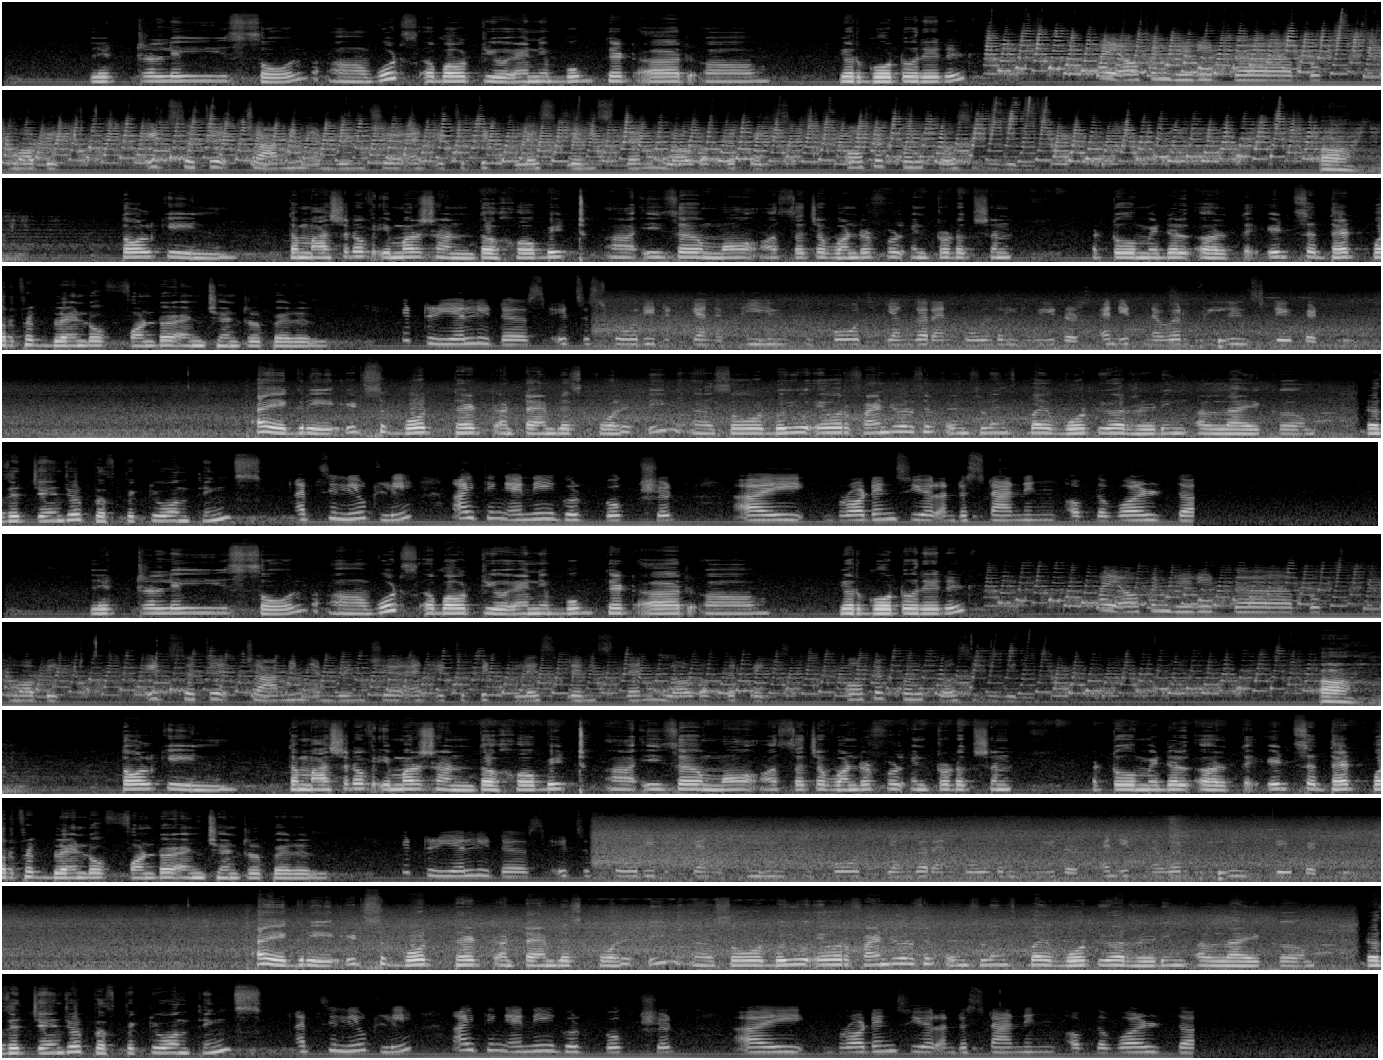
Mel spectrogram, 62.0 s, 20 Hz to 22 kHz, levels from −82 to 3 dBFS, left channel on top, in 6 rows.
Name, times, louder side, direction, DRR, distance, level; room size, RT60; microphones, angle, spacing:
voice 1, 0.7-5.8 6.3-7.2 20.2-20.8 21.6-22.4 22.8-24.9 25.2-28.3 29.0-33.5 40.1-40.2 43.2-51.2 51.6-53.6, right 1 dB, 15° right, 1.3 m, -22 dB
sound 1, 7.4-20.9, left 8 dB, 90° left, 0.7 m, -31 dB
voice 2, 8.2-9.9 10.4-10.8 11.4-13.7 14.2-15.7 16.0-16.1 16.7-17.5 17.9-18.0 34.2-35.3 35.6-35.9 36.2-36.3 36.6-36.9 37.3-40.9 53.9-54.8 55.1-56.7 57.2-57.7 58.0-58.8 59.1-60.7, left 3 dB, 20° left, 0.4 m, -28 dB
sound 2, 35.4-51.5, right 5 dB, 70° right, 5.0 m, -38 dB
open air
head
